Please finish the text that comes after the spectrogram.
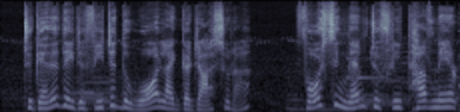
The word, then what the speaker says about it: Gajasura: Oh, it's pronounced Gajasura. I was saying Gajasura. Gajasura.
